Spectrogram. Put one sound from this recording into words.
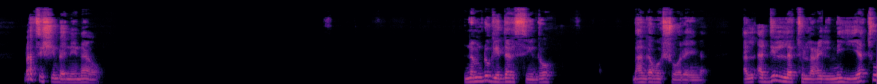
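An elderly man speaks slowly and expressively, close to a microphone, with long pauses.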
